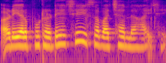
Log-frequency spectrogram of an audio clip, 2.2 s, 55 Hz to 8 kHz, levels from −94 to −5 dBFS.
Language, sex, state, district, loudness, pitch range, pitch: Maithili, female, Bihar, Samastipur, -18 LUFS, 205-240 Hz, 220 Hz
